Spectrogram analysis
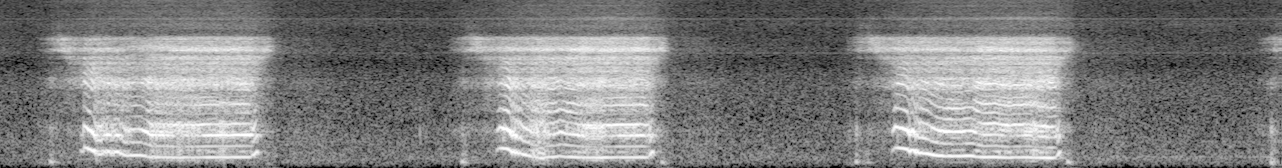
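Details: Father asleep: three long, buzzing, rattly snores on the in-breath, roughly fifteen breaths a minute, with quiet pauses between; snoring during sleep.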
